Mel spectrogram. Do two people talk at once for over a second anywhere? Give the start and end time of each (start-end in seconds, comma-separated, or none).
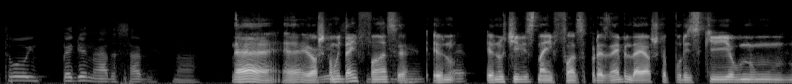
2.9-4.7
